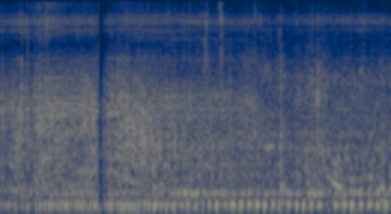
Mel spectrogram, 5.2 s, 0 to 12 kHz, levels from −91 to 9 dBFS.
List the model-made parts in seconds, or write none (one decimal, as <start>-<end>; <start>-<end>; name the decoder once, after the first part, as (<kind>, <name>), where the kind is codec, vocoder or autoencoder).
3.2-4.4 (vocoder, BigVGAN v2)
